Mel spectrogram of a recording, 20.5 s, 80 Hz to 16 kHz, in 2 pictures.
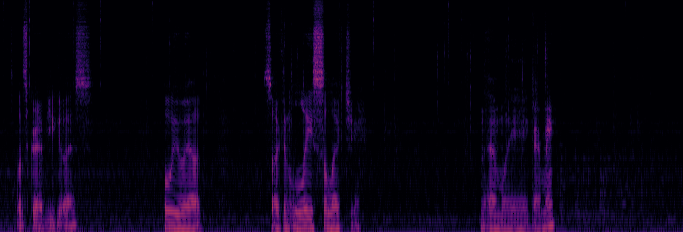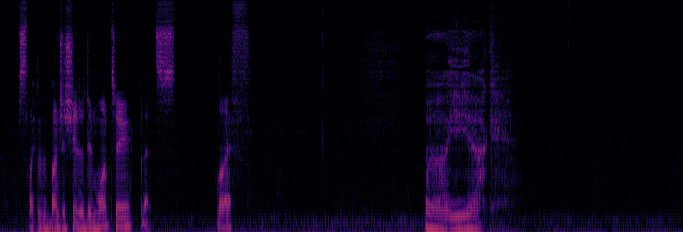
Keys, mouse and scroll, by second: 0.1 click, 1.1 click, 2.3 click, 4.4 w, 5.0 click, 6.8 alt+click, 9.4-17.0 alt+drag, 17.6 click, 18.3 alt+click, 19.2 click.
